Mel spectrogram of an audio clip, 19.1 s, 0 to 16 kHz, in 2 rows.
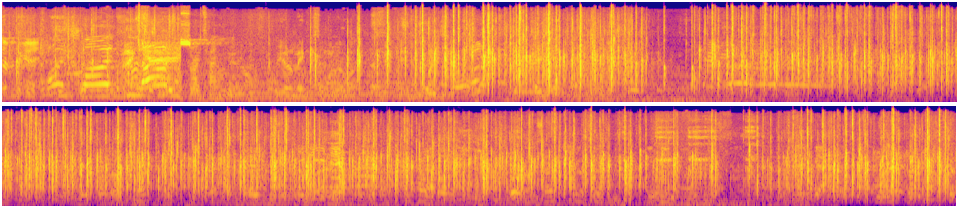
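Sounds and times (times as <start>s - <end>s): crowd applauding: 0.0s - 1.6s, 3.1s - 19.0s.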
